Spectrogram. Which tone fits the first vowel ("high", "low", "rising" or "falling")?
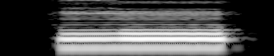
high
